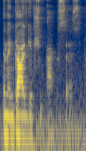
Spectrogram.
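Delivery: hushed unvoiced whisper about God. Real, not acted. Ranting vlogger drops to a whisper about God. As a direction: drop to a secret whisper.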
